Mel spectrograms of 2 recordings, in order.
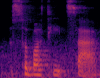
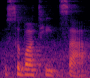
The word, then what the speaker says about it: Subotica: I've just realized I am pronouncing Subotica wrong. Subotica.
